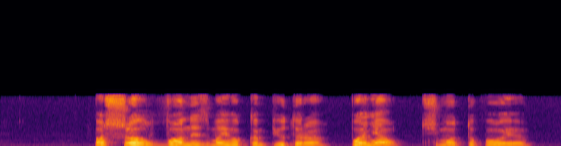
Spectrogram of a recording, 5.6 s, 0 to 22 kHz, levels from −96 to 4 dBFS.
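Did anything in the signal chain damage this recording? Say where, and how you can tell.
No, nothing in the chain damaged it.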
